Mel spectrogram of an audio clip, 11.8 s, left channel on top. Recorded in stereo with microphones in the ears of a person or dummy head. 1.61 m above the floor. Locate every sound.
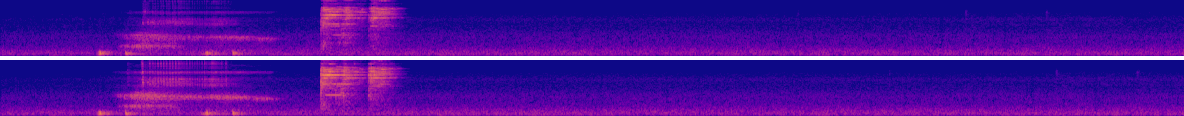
1.0 s breathing: 60° right (ahead or behind), 3 m
3.2 s breaking glass: 60° right (ahead or behind), 8 m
